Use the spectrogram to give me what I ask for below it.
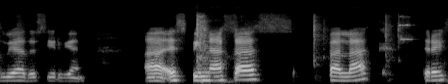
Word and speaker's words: palak: las pronuncian en India, y no las quiero pronunciar porque no sé si las voy a decir bien. Espinacas palak, did I say that right?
